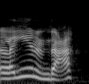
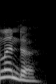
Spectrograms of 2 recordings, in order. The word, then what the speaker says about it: Lynda: S-Y-R-U-P. – Yeah. – Syrup. – Syrup. – I'm not Linda. I'm Linda. Like, that's a Y in my name.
